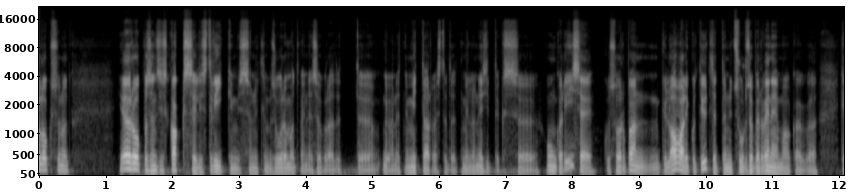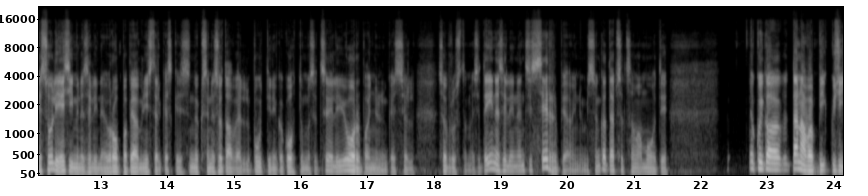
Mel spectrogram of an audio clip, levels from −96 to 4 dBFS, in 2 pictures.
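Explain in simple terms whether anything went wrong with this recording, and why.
Two things went wrong, both within a few seconds of each other.

At 5.21 to 5.23 s there is a skip ahead. About 0.4 s of speech never gets played. The sound jumps straight from before the gap to after it, with no silence in between. A chunk was dropped, either on the way or by the player, while later audio was already waiting to be played. A listener simply misses a piece of what was said.

Right after that comes jitter buffer speed-up, in two bursts. From 5.51 to 5.79 s the speech runs about 11% fast. From 6.37 to 8.00 s it runs about 6% fast. The pitch stays the same, so it just sounds a bit rushed. The player was still holding more audio than it wanted. It snipped out many tiny slivers to shrink that backlog, roughly 40 ms in the first burst and about 100 ms in the second.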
